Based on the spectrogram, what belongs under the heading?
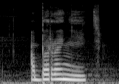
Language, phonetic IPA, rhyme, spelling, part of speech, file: Belarusian, [abaraˈnʲit͡sʲ], -it͡sʲ, абараніць, verb, Be-абараніць.ogg
- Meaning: to defend, to protect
